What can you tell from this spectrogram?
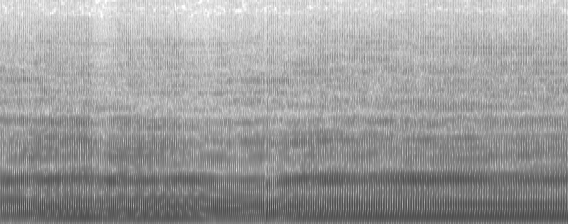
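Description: Small motorcycle engine running hard at steady high revs, its pitch dipping briefly about a second in and again past halfway, as it drives the rear wheel through a waterlogged, muddy rice field.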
